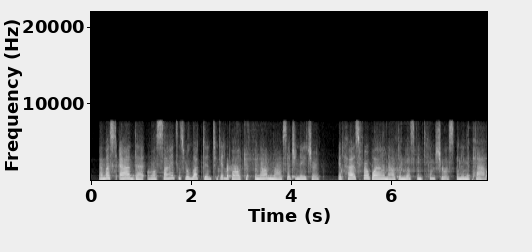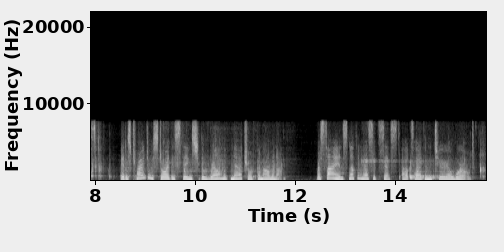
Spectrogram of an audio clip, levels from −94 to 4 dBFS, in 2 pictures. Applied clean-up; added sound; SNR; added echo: neural mask model RNNoise.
